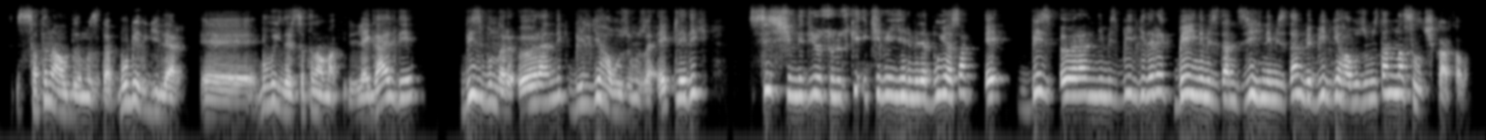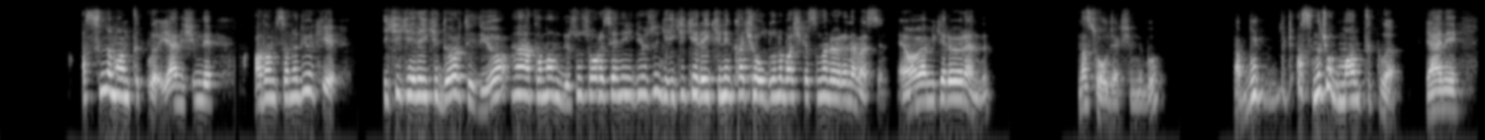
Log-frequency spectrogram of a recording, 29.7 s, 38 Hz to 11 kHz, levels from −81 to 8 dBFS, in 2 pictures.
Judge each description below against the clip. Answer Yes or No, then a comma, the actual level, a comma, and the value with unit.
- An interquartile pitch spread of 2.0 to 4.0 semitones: Yes, average, 3.1 semitones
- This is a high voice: Yes, high, 230 Hz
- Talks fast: Yes, fast, 155 wpm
